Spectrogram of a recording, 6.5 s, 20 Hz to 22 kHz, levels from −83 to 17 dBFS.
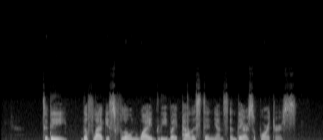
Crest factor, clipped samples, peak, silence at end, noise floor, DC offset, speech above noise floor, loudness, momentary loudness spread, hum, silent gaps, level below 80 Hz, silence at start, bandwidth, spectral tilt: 18 dB; under 0.1%; -4 dBFS; 0.55 s; -61 dBFS; under 0.1%; 40 dB; -22 LUFS; 11 LU; none; none; -58 dBFS; 0.85 s; 7.8 kHz; -5 dB/octave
